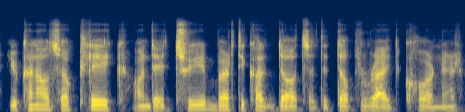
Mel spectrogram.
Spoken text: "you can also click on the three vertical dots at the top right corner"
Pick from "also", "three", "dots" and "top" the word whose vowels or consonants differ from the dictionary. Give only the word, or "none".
three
